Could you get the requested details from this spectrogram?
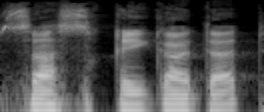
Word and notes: sasqigatat: Mi'gmaq

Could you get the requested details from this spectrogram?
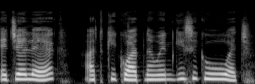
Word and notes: atgigwa't: Mi'gmaq

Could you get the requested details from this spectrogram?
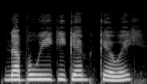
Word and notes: napui'gigemgewei: Mi'gmaq

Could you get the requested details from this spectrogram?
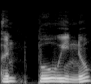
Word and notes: npuinu: Mi'gmaq

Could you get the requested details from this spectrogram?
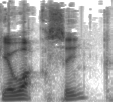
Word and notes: gewaqsing: Mi'gmaq

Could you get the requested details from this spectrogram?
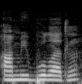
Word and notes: amipulatl: Mi'gmaq

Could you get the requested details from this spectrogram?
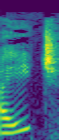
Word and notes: aij: Mi'gmaq

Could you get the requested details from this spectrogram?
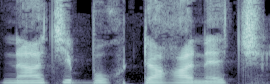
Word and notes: na'jipugtaq'nej: Mi'gmaq

